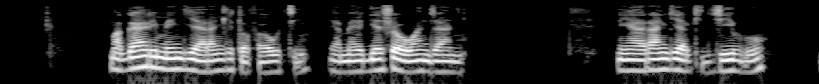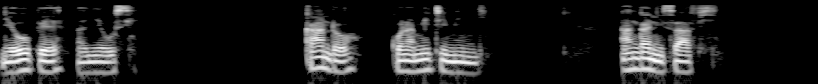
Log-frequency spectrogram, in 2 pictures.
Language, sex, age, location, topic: Swahili, male, 18-24, Kisumu, finance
